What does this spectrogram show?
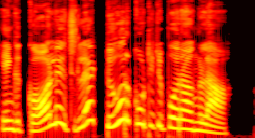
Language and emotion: Tamil, surprised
